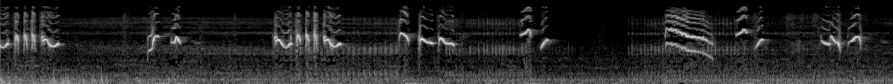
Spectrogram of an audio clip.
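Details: A greater green leafbird in full song, used as a lure to prompt other birds, gives lively bursts of bright slurred whistles and chattering notes, high and varied, in short phrases every second or so.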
